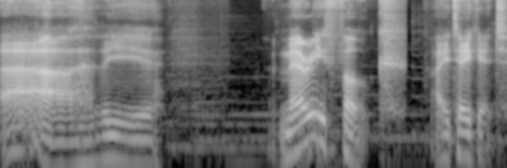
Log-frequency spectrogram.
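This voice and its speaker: Faint music plays in the background as a man in a put-on character voice speaks very slowly at a fairly low pitch, with long, frequent pauses. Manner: gruff, fantasy role-play.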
